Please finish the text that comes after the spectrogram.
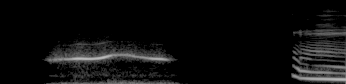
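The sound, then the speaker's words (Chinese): A person whistles one sustained, slightly wavering note, close and fairly loud, with breathy noise underneath. After a short pause, a lower, richer tone that slides downward begins. “要老师吹口哨吗？”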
